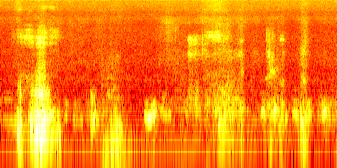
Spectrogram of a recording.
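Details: Pug-like dog sleeping next to a fire heater, with soft irregular snuffling snores and a wheezy rasp on breathing in; snoring.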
